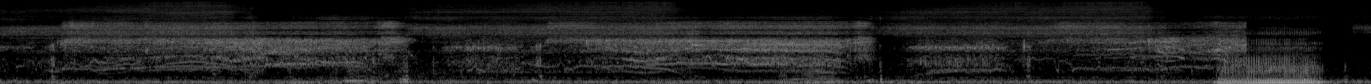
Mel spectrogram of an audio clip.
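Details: Real, unacted nap of an adult with daytime sleepiness: loud, rough, rattling snoring and heavy breathing in long breaths, with apnea pauses ending in a sudden low snort, consistent with obstructive sleep apnea.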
